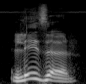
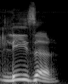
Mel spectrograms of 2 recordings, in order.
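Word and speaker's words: leisure: N wiggle ये है लेजर क्या है लेजर और यहां पर सर्वेस सर्वेस ए सर्वेस लेजर ठीक है इट्स नॉट लीजर यहां पे लीजर नहीं इसको पढ़ना है लेजर लेजर लेजर ठीक है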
